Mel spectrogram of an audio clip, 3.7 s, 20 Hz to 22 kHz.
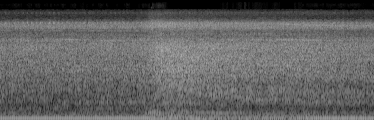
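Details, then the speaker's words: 1990 Ford Ranger with a reman long block runs smoothly when cold. On throttle it turns ragged and misfires, dropping at least one cylinder and shaking hard, worsening at higher revs; cause not yet confirmed. "and a throttle input and it starts misfiring I don't know if you'll be able to see it and it's shaking pretty good it's dropped at least one cylinder and it gets progressively worse"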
